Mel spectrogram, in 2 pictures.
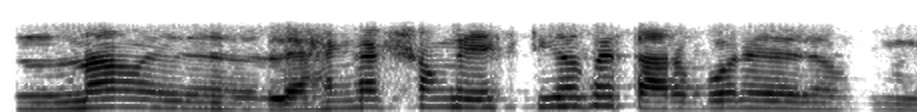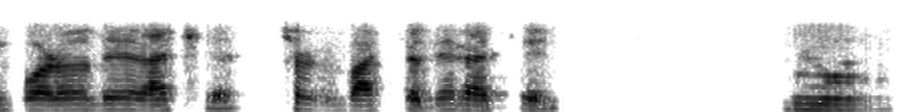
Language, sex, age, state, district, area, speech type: Bengali, male, 18-30, West Bengal, Paschim Medinipur, rural, conversation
